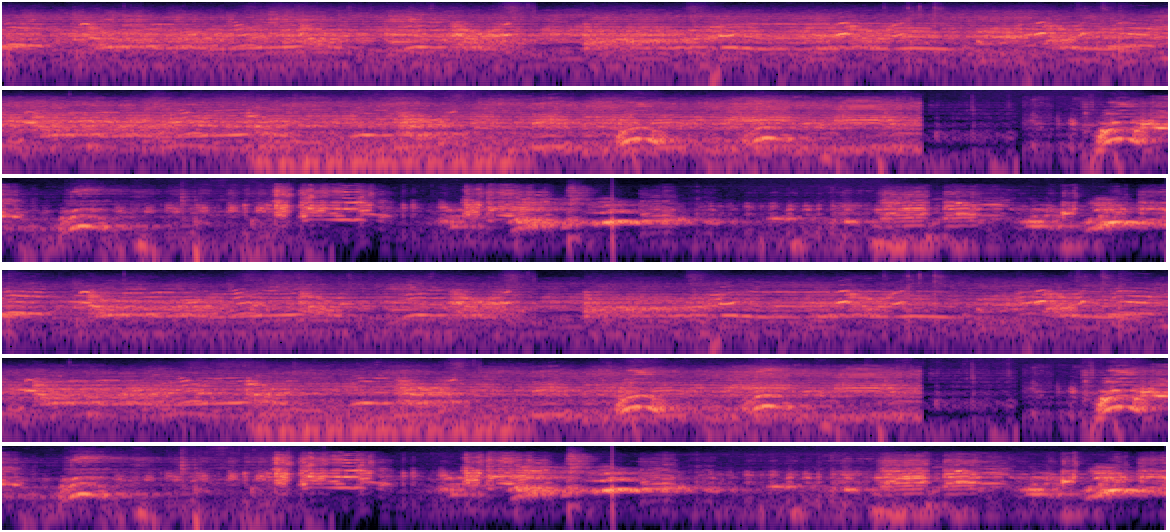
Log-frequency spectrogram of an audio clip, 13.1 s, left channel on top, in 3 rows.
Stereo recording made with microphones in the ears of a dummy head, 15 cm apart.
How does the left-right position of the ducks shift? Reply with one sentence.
In this clip you hear the ducks travel towards the right.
